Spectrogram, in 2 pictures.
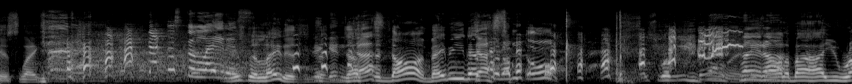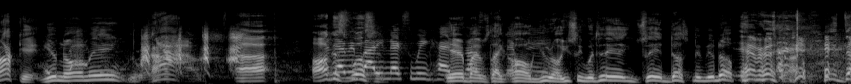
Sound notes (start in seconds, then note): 0.4 laughter; 4.9 laughter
